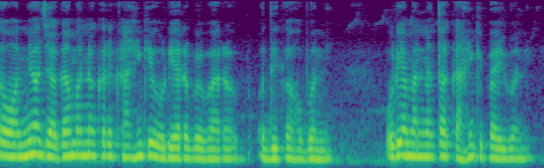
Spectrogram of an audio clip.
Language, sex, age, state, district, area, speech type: Odia, female, 18-30, Odisha, Jagatsinghpur, urban, spontaneous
